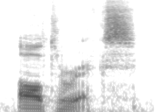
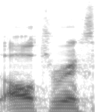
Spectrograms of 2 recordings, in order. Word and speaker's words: Alteryx: I wrote a bull of the day on Alteryx and that's the way you pronounce it you might hear people say Alteryx but company pronounces Alteryx like the word alter I so I published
